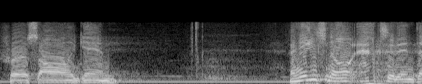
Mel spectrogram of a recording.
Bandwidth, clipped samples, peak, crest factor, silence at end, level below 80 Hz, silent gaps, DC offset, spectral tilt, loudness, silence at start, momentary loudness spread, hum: 7.8 kHz; under 0.1%; -4 dBFS; 10 dB; 0 s; -36 dBFS; none; under 0.1%; -4.5 dB/octave; -14 LUFS; 0 s; 18 LU; 60 Hz at -30 dBFS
